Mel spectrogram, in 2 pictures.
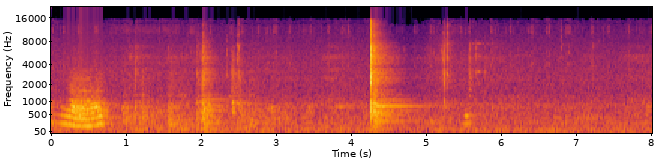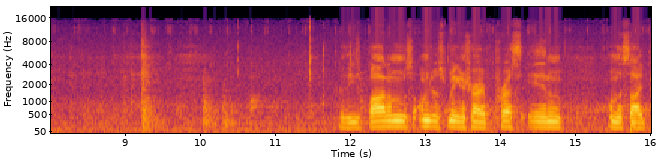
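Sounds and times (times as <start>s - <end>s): light clicks of tool and metal: 1.0s - 16.0s
thin steel ringing: 4.2s - 5.9s.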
